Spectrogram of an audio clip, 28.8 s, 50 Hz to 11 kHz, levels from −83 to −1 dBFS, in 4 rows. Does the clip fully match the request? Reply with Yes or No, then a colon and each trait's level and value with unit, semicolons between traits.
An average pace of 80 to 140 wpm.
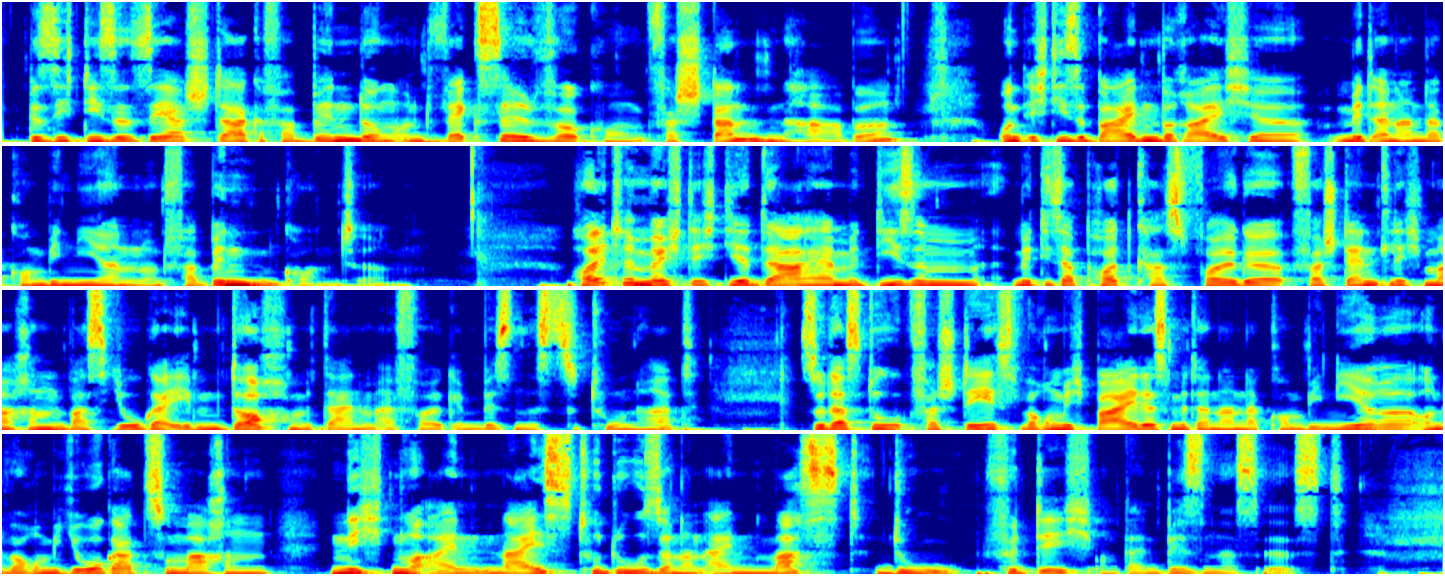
No: average, 155 wpm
